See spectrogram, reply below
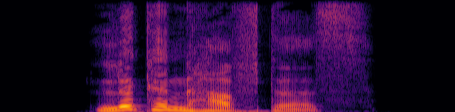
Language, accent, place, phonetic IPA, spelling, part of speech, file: German, Germany, Berlin, [ˈlʏkn̩haftəs], lückenhaftes, adjective, De-lückenhaftes.ogg
- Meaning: strong/mixed nominative/accusative neuter singular of lückenhaft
